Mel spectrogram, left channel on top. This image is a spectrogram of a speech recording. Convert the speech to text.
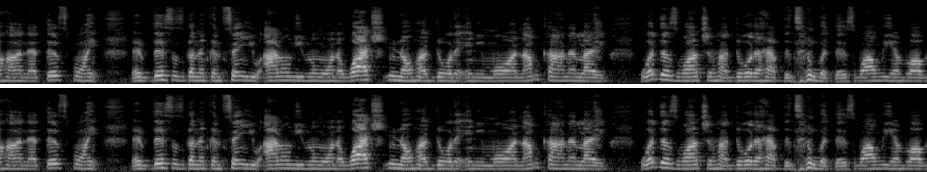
her. And at this point, if this is going to continue, I don't even want to watch, her daughter anymore. And I'm kind of like, what does watching her daughter have to do with this? Why are we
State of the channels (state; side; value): identical; both; correlation 1.00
